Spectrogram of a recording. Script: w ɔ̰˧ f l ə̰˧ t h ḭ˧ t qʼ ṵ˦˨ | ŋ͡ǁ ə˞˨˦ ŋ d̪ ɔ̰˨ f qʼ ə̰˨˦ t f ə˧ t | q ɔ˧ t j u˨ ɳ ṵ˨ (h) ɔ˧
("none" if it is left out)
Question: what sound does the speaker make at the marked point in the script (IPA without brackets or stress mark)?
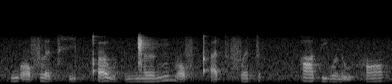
h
